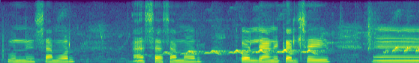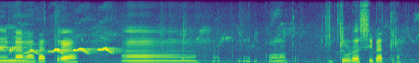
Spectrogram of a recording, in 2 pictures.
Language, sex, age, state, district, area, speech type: Odia, female, 45-60, Odisha, Sundergarh, rural, spontaneous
